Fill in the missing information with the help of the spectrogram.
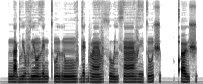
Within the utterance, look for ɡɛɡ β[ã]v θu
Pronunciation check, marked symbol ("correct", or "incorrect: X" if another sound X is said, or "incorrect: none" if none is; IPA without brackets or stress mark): incorrect: æ̃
